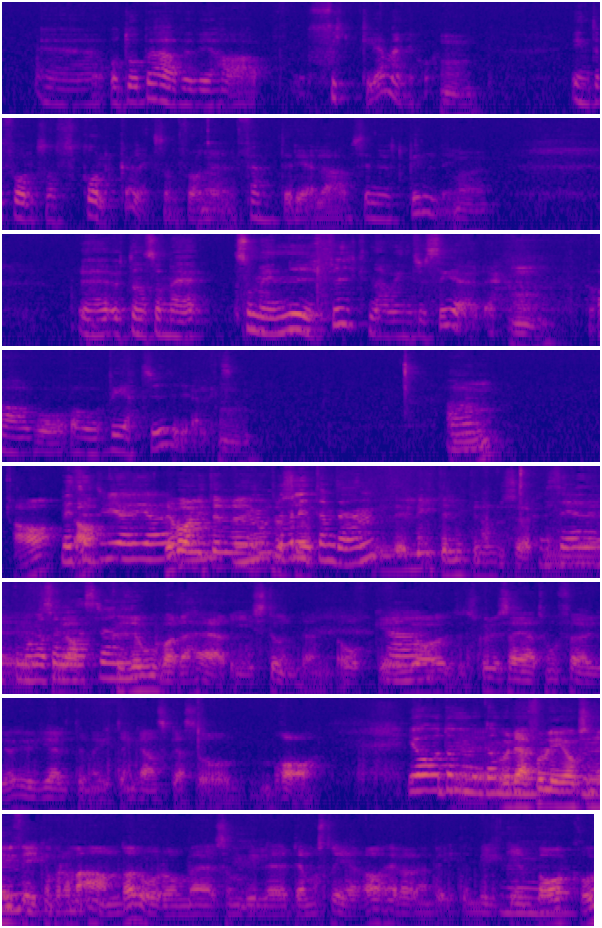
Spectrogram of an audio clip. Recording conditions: poor sound quality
